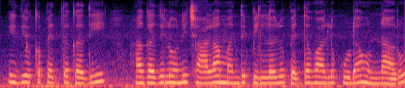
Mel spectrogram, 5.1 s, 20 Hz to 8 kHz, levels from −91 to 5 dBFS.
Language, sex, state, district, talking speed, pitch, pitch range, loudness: Telugu, female, Telangana, Hyderabad, 140 wpm, 205 Hz, 195-220 Hz, -15 LUFS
